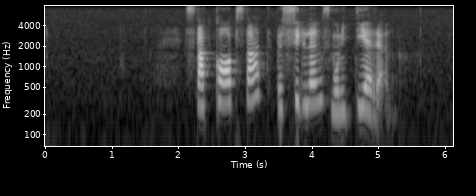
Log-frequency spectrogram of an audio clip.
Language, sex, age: Afrikaans, female, 19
